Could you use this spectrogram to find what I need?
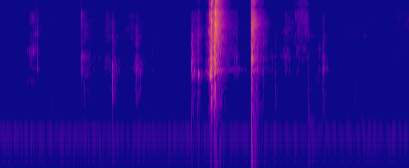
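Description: A plastic magazine clicks and clacks into a toy rifle.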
